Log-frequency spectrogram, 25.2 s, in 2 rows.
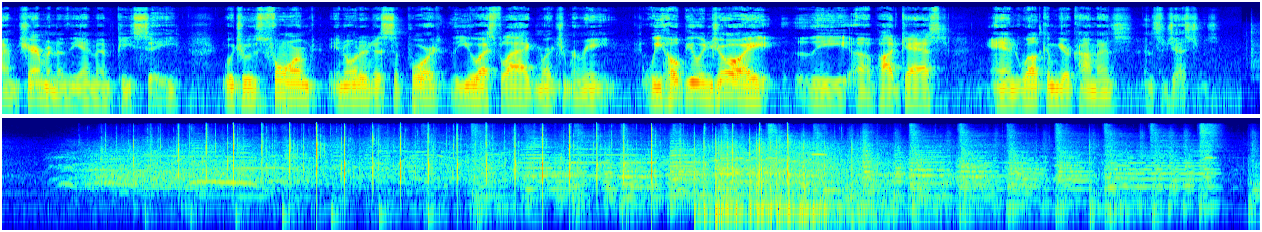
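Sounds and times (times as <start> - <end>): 
speech: 0.0 - 12.2
crowd cheering and applause at the ship launch: 13.0 - 25.1
sharp cracks at the launch of container ship Isla Bella in San Diego: 19.1 - 24.0.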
